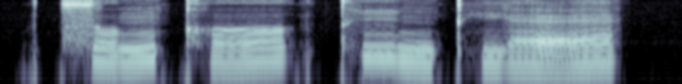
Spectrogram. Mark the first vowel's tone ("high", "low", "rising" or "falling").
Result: rising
